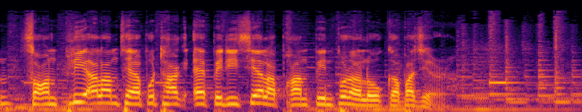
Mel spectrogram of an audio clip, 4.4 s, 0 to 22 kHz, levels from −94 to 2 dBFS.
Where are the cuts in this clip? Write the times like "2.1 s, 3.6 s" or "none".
3.5 s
